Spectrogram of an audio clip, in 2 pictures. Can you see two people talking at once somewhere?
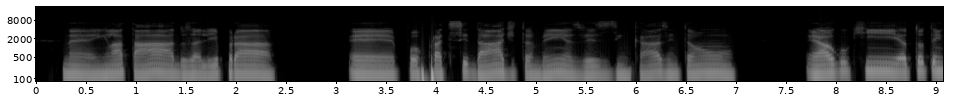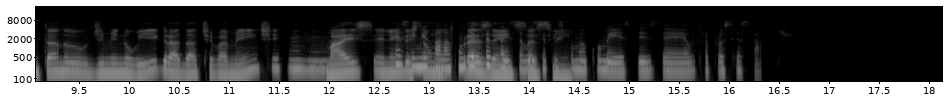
Yes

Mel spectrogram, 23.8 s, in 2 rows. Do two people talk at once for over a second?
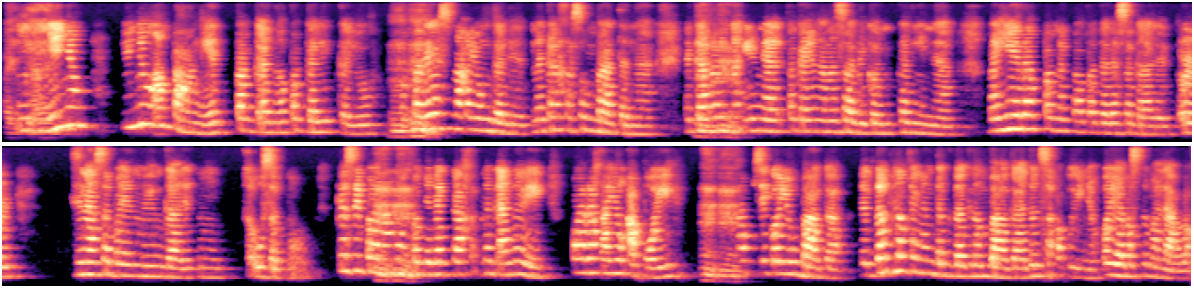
No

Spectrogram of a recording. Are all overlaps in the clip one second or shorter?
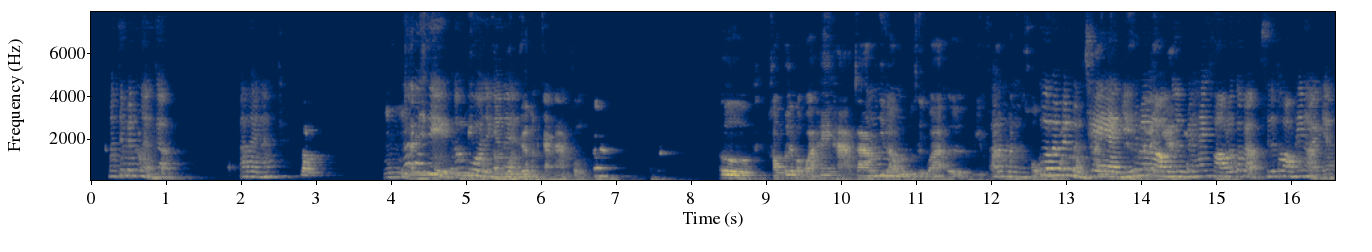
No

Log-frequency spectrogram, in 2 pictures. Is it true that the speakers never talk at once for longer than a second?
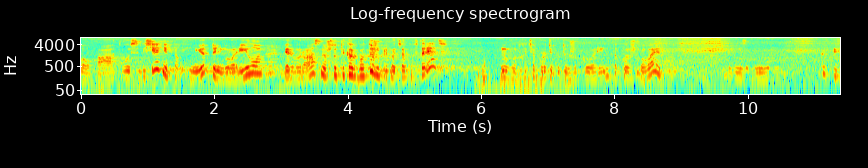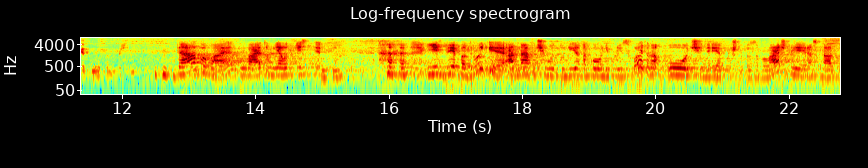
Yes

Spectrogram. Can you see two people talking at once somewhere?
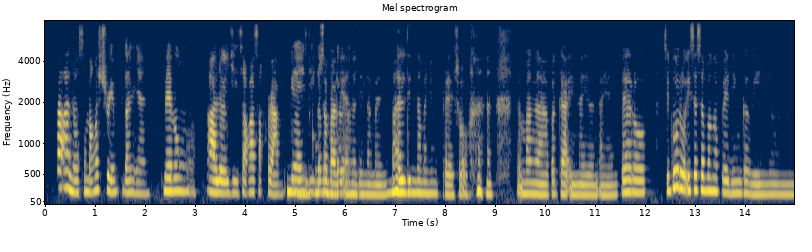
Yes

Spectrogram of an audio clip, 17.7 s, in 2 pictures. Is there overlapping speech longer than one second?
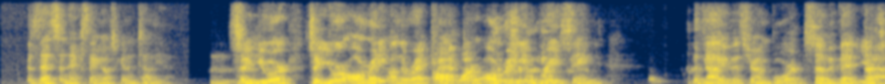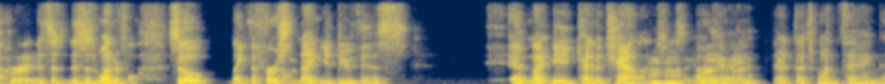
Yes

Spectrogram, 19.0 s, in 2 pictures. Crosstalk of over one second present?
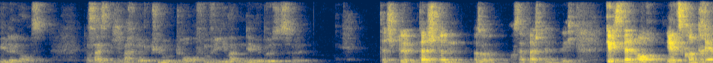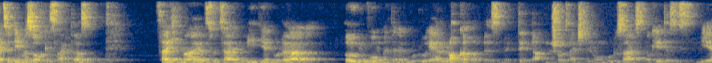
No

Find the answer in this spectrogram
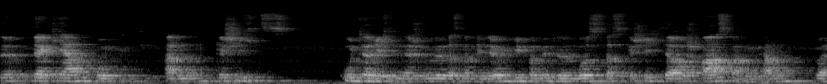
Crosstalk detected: No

